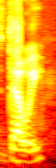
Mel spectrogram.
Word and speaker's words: Dewi: Anyway, he's fantastic, and his name looks like Dewey. It's not pronounced Dewey. It's Dewi. It's Welsh.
